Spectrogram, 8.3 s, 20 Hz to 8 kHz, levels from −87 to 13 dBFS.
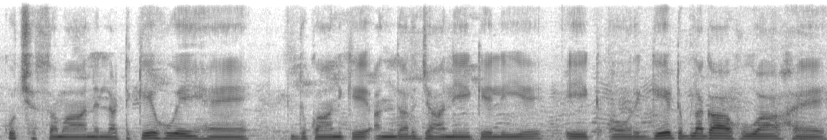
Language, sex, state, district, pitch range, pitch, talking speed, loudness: Hindi, male, Madhya Pradesh, Umaria, 115-135 Hz, 120 Hz, 125 wpm, -18 LUFS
